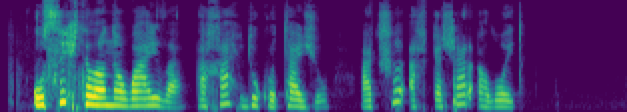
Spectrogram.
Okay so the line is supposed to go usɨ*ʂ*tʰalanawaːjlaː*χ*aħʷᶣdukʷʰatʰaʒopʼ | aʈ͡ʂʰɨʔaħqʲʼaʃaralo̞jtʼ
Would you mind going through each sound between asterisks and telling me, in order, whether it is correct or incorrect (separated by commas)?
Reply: incorrect, correct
